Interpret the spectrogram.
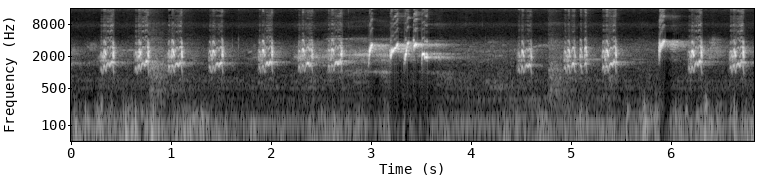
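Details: Red-whiskered bulbul, lively and ready to compete, giving rhythmic runs of short two-part chirps, broken by a louder bright warbled burst midway, with soft low background rumble.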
